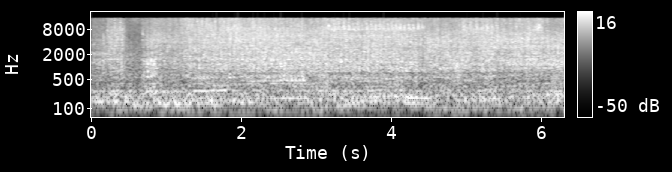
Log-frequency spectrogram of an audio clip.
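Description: Several demolition derby cars' engines running and revving together in a loud, steady din that swells about a second in.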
